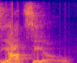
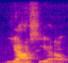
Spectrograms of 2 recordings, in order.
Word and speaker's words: Yacio: It's Yacio. Yacio.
